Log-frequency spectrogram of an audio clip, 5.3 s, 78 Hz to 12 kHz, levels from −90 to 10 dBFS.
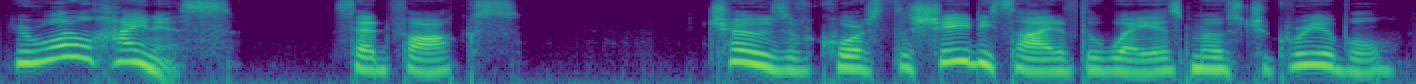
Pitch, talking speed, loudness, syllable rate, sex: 225 Hz, 190 wpm, -16 LUFS, 5.5 syllables/s, female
